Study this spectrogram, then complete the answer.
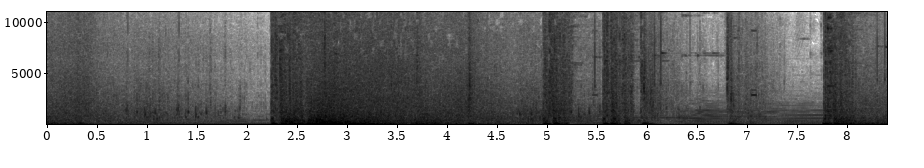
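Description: A sudden loud explosion erupts in RoboCop: Rogue City after a quiet stretch, then rumbles and decays. Several sharper blasts and thuds follow at intervals, with one more heavy burst near the end.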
